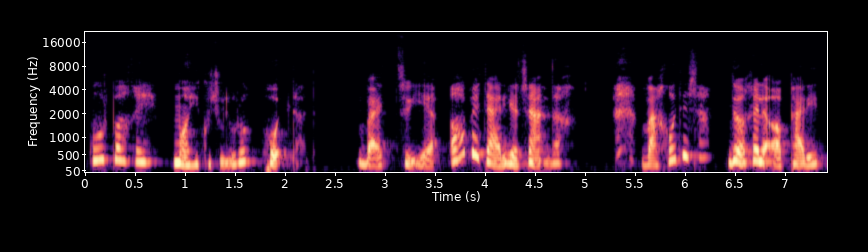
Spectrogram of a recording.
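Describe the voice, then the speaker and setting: A woman's voice: sits high, husky. A woman narrating a children's story expressively, sometimes sinking to a whisper at tense moments. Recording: soft music behind the voice.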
